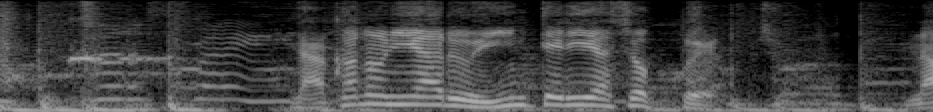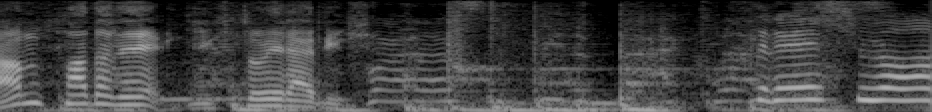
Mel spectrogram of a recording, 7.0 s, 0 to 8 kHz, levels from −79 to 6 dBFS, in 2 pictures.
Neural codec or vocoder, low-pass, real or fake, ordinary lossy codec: codec, 16 kHz, 2 kbps, FunCodec, trained on Chinese and English, 25 frames a second; none; fake; none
